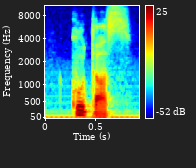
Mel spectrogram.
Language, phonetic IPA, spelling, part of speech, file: Polish, [ˈkutas], kutas, noun, Pl-kutas.ogg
